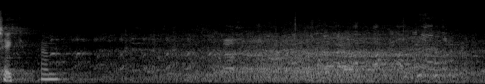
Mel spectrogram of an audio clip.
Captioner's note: audience laughing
